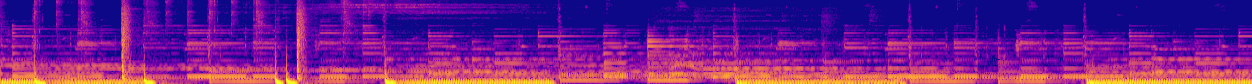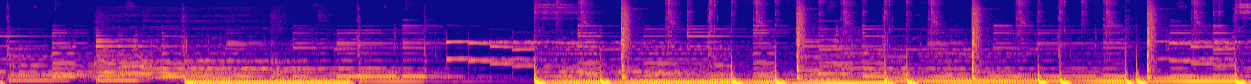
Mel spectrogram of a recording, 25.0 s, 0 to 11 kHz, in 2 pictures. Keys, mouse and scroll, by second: 1.0-1.4 scroll up 1, 1.4 middle click, 1.9 g, 2.0 z, 5.3 middle click, 6.4 g, 6.6 x, 9.6 x, 10.7 middle click, 11.3-11.7 scroll down 1, 11.7 middle click, 12.4 g, 12.7 x, 14.6 y, 16.2 z, 17.3-22.6 drag, 17.5 right click, 17.7 ctrl+z, 18.5 g, 19.7 r, 19.8 z, 21.3 g, 21.5 x, 23.6 middle click, 24.2 g, 24.4 y.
